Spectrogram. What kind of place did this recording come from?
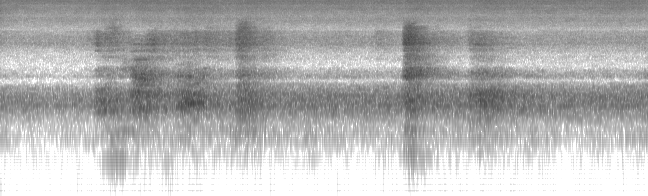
elevator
